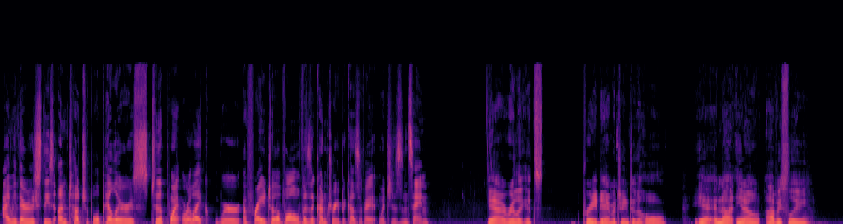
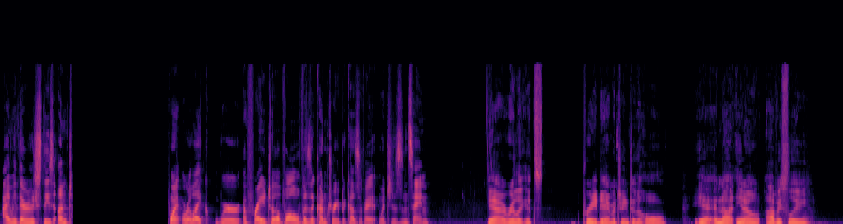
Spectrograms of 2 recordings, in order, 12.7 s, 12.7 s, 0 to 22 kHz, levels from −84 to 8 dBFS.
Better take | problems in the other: first | audio cutting out; at 1 s for 1.5 s

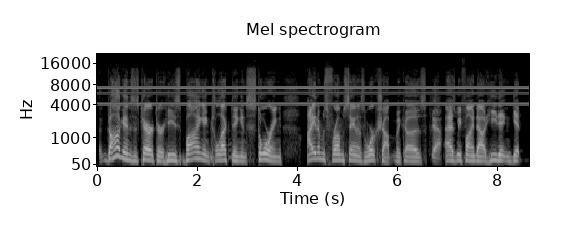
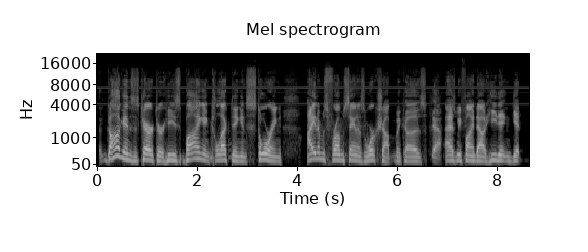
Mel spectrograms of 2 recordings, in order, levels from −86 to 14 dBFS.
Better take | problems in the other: second | high-pitched whine; loud; throughout; 7 kHz, 7 dB below the speech; faint in the second

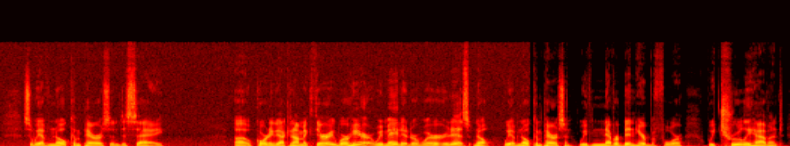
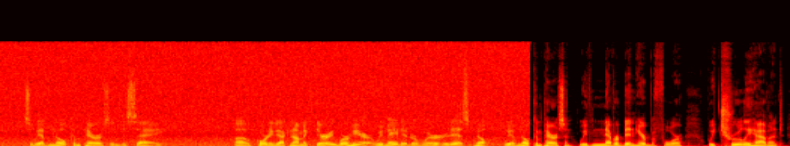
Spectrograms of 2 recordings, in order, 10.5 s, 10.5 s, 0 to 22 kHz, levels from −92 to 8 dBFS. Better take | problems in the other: first | hiss; loud; until 7 s; 7 dB below the speech; faint in the first

